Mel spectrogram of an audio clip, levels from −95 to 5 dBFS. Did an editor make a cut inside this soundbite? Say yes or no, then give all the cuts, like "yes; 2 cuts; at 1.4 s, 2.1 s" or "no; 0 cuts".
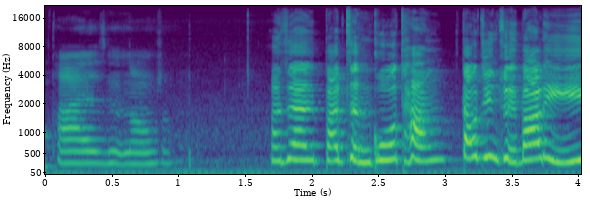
no; 0 cuts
